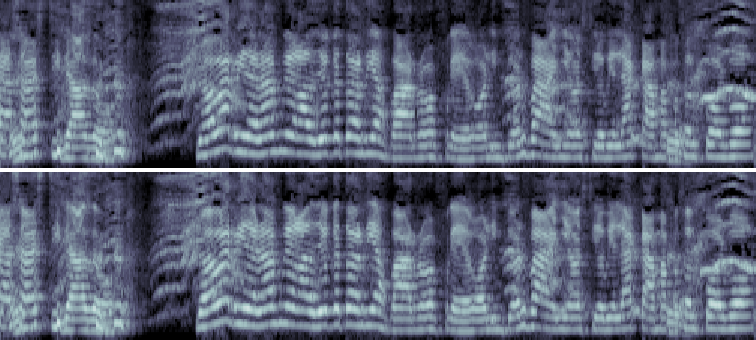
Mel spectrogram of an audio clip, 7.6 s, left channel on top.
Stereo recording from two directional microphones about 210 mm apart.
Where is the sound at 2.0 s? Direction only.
15° right (ahead or behind).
